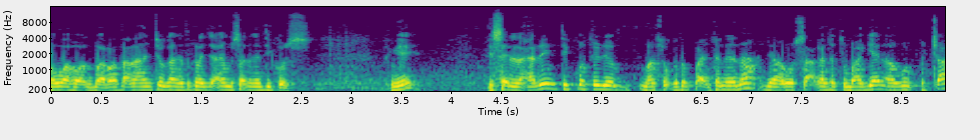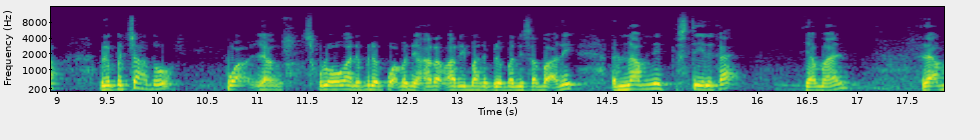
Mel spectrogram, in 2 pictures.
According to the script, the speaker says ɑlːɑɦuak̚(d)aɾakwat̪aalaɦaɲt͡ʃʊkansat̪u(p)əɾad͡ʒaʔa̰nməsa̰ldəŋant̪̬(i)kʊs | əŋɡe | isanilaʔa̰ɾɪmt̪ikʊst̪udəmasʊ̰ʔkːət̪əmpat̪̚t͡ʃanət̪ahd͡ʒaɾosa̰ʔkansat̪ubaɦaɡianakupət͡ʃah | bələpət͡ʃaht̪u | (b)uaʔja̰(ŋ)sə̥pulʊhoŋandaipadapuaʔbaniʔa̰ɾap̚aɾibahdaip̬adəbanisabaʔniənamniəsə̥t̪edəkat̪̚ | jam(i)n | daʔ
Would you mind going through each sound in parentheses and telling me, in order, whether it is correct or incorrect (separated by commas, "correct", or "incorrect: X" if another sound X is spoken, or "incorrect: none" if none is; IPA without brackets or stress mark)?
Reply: incorrect: b, incorrect: k, correct, incorrect: p, correct, incorrect: a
